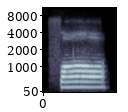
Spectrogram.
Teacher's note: nice and heavy the back of the tongue is up we're making like a oh oh oh oh oh sound oh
